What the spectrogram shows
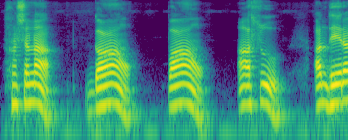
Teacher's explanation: अनुस्वर के उच्चारण में सांस नासिका से अधिक निकलती है, मुख से कम, जबकि अनुनासिक के उच्चारण में या नासिक व्यंजन के उच्चारण में सांस नासिका से बहुत कम और मुख से अधिक निकलती है। · मुख से ज़्यादा नाक से वायु निकलती है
